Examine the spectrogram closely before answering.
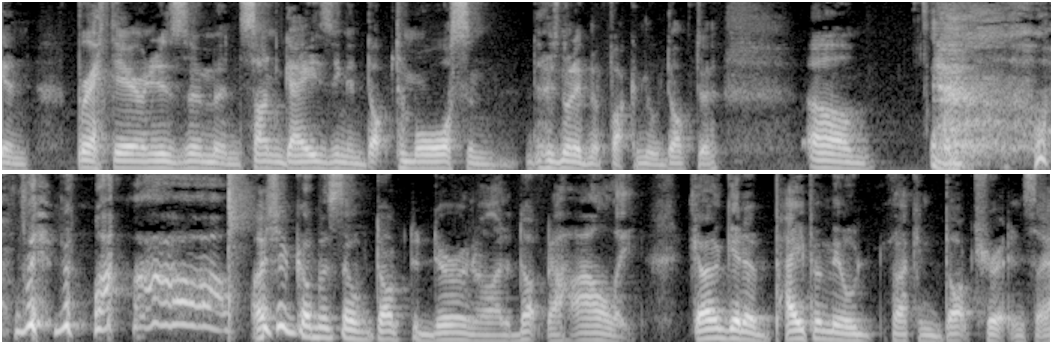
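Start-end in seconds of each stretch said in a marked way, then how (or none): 6.2-8.6 a sudden squeaky high laugh, far higher than the voice; high burst of laughter. Real, not acted. Laughing at fake doctors.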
